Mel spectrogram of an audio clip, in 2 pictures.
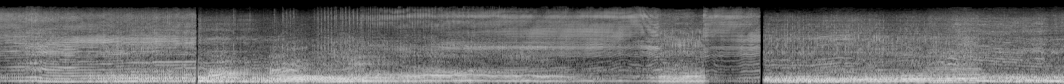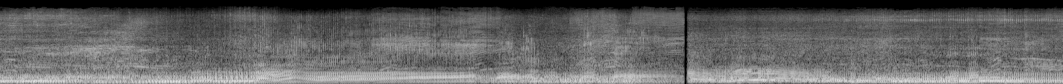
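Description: Dirt bike engines rev loudly, rising and falling in pitch.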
